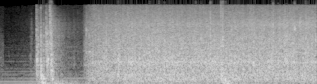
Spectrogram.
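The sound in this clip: Pouring rain makes a dense, steady, loud hiss that sets in after a short, sharp burst of noise near the start and then carries on unbroken.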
